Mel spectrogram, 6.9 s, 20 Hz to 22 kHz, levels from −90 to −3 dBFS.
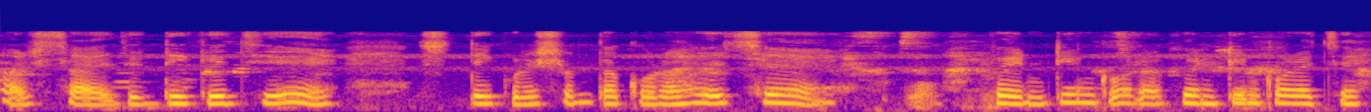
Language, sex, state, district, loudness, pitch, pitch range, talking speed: Bengali, female, Tripura, Unakoti, -15 LUFS, 245 Hz, 235-260 Hz, 95 wpm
